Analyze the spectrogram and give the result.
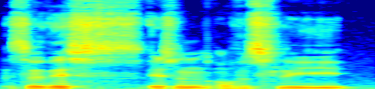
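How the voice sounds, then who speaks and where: This low-voiced podcast host keeps a measured pace in his casual show. He talks things through in a conversational way, drifting a bit and hedging what he says.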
